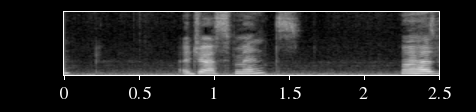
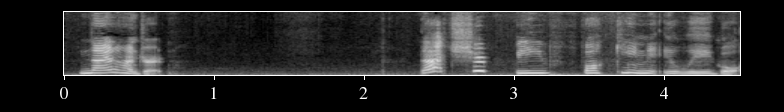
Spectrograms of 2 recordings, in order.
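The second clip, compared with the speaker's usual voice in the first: ordinary talk, nothing marked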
